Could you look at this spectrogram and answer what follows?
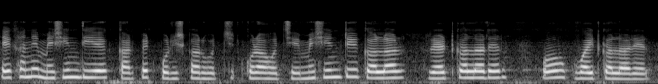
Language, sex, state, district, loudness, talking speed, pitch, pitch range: Bengali, female, Assam, Hailakandi, -12 LUFS, 135 wpm, 300 Hz, 275-320 Hz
